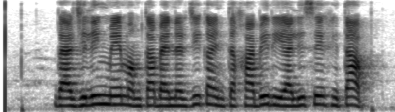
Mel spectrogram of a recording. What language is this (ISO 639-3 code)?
urd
